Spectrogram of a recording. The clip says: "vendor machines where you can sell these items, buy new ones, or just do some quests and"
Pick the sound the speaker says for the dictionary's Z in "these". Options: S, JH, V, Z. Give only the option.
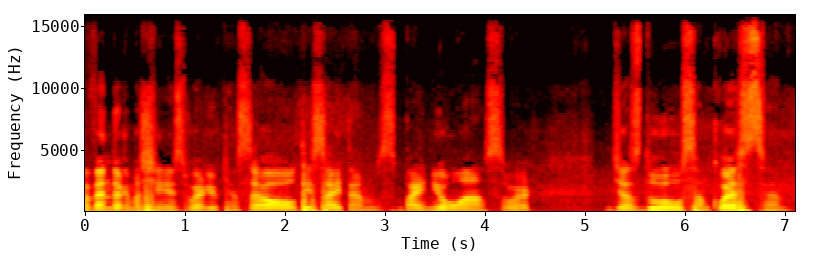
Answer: S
